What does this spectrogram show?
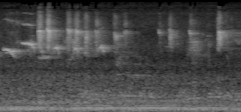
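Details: Horsfield's bush lark (branjangan), caged for bird contests, gives high thin whistles and crisp repeated chirps, about four per second at times, over a quiet low hum.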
